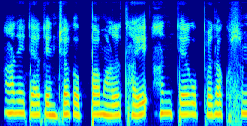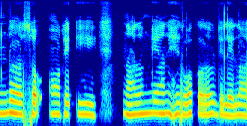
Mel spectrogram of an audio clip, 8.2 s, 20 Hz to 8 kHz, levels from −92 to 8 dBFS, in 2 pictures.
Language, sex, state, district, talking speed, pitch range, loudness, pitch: Marathi, female, Maharashtra, Solapur, 115 wpm, 205-225 Hz, -25 LUFS, 215 Hz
